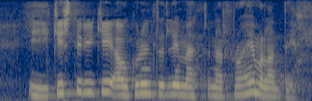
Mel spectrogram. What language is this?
Icelandic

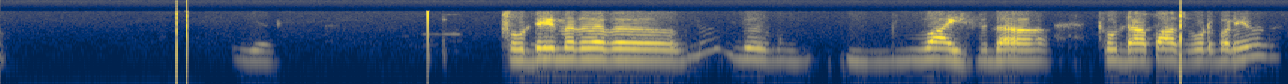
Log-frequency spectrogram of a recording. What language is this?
Punjabi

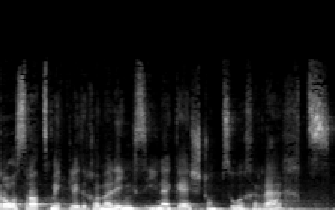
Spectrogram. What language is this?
Swiss German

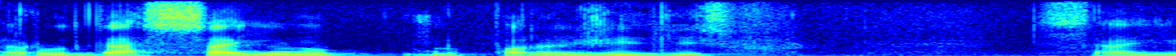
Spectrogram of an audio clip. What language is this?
Portuguese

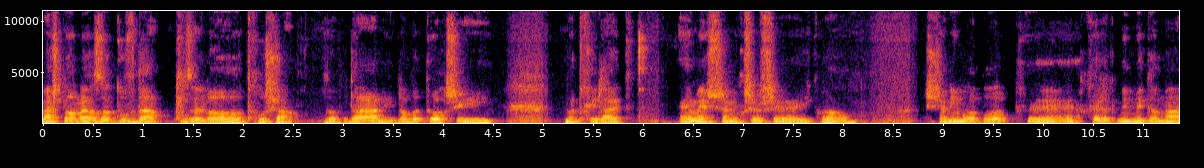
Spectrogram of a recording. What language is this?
Hebrew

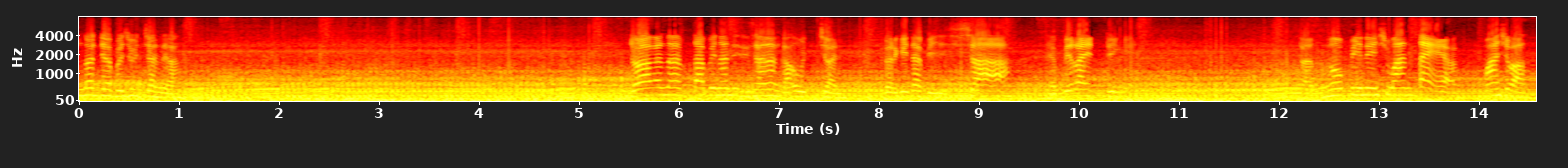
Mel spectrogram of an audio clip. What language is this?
Indonesian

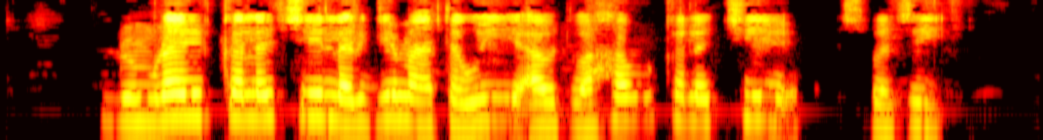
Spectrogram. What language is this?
Pashto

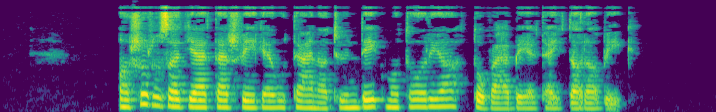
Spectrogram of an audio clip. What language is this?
Hungarian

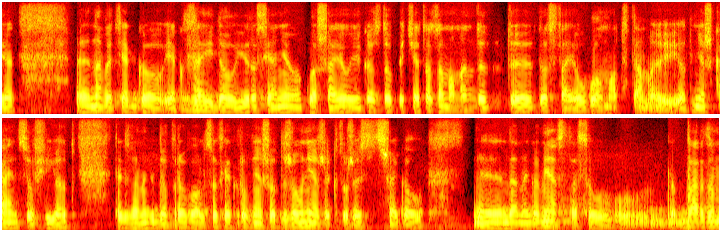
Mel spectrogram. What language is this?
Polish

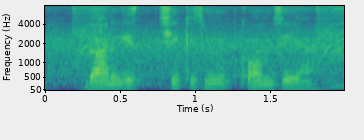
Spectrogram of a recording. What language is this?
Hindi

